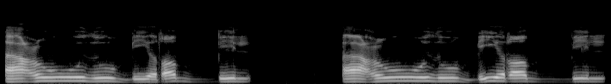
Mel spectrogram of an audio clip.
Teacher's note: জালের উচ্চারণ এবং বা এর উচ্চারণ এই দুইটাকে জালকে আর বাকে একটু আলাদা ধাক্কার মাধ্যমে পৃথক করে নেওয়া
